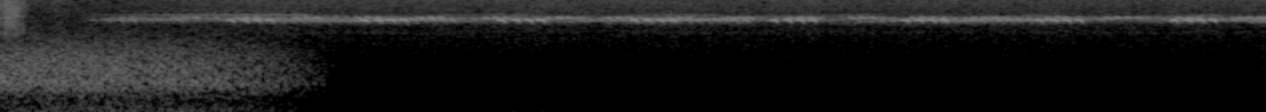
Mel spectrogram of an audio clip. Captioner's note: insects chirping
